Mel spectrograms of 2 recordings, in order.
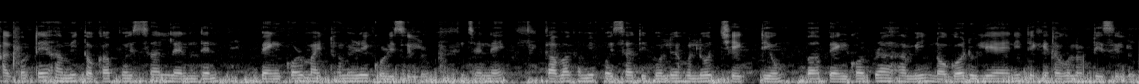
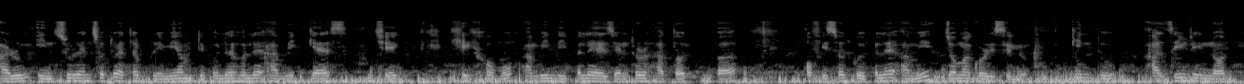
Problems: background sounds at intervals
